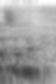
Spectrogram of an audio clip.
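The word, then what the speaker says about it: سيارة: Pakai tamar ya. Tapi dibaca sayyara.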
